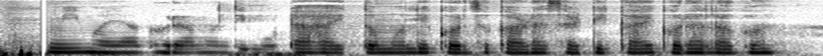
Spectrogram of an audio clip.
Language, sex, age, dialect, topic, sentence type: Marathi, female, 25-30, Varhadi, banking, question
